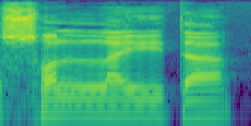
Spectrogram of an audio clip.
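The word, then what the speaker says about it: صَلَّيْتَ: তারপরে কামা সল্লাইতা, কামা সল্লাইতা, আমরা এটাকে বলি কামা সাল্লাইতা, তখন সদটা সা হয়ে যাবে।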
